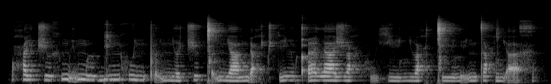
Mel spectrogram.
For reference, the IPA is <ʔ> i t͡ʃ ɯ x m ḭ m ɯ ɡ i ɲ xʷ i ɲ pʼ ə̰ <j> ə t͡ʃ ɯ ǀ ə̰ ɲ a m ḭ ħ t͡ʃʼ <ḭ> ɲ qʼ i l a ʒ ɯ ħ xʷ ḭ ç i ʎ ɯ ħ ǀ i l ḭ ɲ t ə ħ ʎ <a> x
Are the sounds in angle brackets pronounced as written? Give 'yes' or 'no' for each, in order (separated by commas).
no, no, no, no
